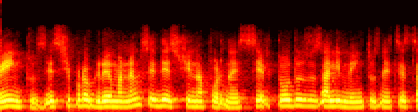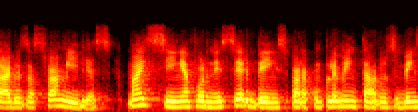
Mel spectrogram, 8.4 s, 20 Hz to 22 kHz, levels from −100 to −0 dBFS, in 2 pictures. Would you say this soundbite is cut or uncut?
uncut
